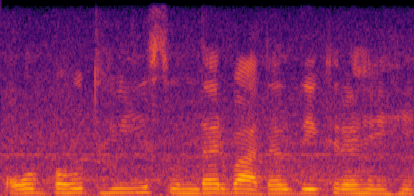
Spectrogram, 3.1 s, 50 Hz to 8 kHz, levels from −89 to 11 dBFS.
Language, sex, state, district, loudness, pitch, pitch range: Hindi, female, Madhya Pradesh, Dhar, -16 LUFS, 180 Hz, 175-190 Hz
